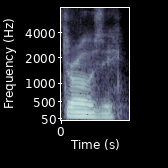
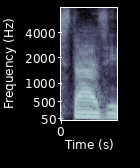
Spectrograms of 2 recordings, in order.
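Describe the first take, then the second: First: The name sounds like 'Strozzi', with the 'tr'. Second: The name sounds like 'Stasi', without the 'tr'. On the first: The speaker calls it right. "It's Strozzi" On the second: The speaker calls it wrong. "I'm saying Stasi"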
